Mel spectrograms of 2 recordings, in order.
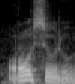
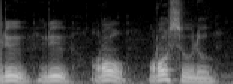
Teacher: Okay, so if we look at this example, the word rusulu, we can see dhamma is clearly written on the ra. So here we're going to pronounce the ra strong. Rusulu. We're not going to say ru, rusulu. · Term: Tafkheem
